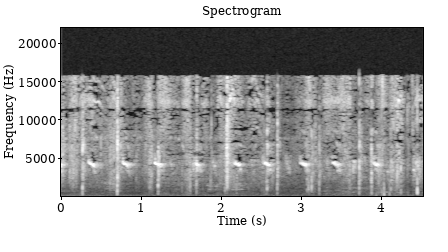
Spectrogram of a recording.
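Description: A bird chirping over and over, short high notes about twice a second, with footsteps on dry leaves and dirt.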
